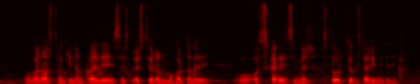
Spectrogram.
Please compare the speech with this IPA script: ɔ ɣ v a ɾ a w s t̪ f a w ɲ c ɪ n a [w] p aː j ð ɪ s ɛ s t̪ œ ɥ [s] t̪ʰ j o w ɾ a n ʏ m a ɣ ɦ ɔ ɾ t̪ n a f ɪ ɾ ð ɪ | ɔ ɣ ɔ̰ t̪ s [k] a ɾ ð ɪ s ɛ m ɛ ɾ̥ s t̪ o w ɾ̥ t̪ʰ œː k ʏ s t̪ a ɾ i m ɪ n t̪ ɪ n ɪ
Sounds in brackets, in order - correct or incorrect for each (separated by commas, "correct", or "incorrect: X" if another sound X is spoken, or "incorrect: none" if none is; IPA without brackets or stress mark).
incorrect: v, correct, correct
